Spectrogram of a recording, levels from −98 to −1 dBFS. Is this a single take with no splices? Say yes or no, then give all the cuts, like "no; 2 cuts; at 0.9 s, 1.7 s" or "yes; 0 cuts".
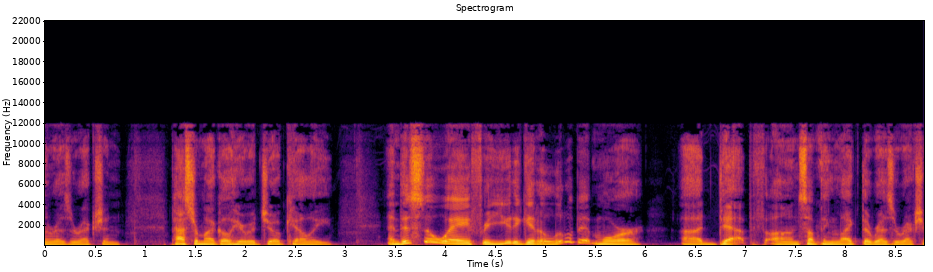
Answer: yes; 0 cuts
